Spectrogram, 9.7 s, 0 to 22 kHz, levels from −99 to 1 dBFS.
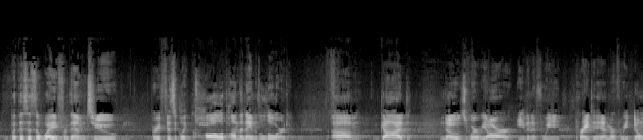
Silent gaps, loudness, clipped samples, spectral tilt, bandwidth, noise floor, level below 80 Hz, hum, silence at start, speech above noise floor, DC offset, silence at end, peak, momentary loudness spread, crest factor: none; -28 LUFS; under 0.1%; -0.5 dB/octave; 14 kHz; -54 dBFS; under -90 dBFS; none; 0.05 s; 26 dB; under 0.1%; 0 s; -10 dBFS; 12 LU; 20 dB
